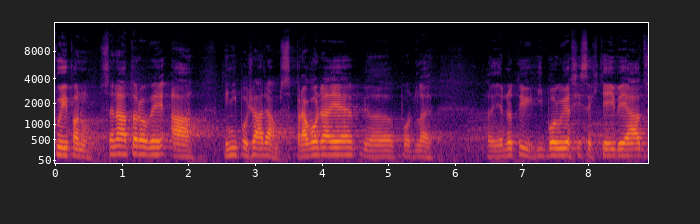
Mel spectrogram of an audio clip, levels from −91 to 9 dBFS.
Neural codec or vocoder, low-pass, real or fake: none; 14.4 kHz; real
